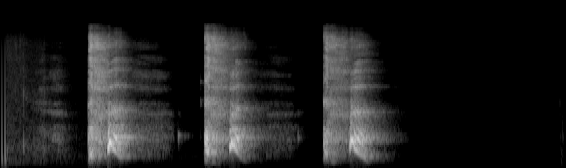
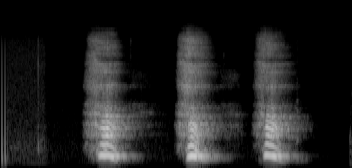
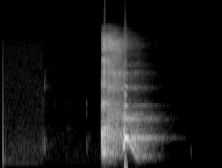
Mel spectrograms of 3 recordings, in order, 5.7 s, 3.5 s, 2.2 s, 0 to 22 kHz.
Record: {"three_cough_length": "5.7 s", "three_cough_amplitude": 26129, "three_cough_signal_mean_std_ratio": 0.31, "exhalation_length": "3.5 s", "exhalation_amplitude": 20150, "exhalation_signal_mean_std_ratio": 0.37, "cough_length": "2.2 s", "cough_amplitude": 29204, "cough_signal_mean_std_ratio": 0.26, "survey_phase": "beta (2021-08-13 to 2022-03-07)", "age": "65+", "gender": "Female", "wearing_mask": "No", "symptom_cough_any": true, "symptom_shortness_of_breath": true, "symptom_fatigue": true, "symptom_onset": "12 days", "smoker_status": "Ex-smoker", "respiratory_condition_asthma": false, "respiratory_condition_other": false, "recruitment_source": "REACT", "submission_delay": "2 days", "covid_test_result": "Negative", "covid_test_method": "RT-qPCR", "influenza_a_test_result": "Negative", "influenza_b_test_result": "Negative"}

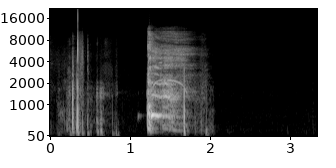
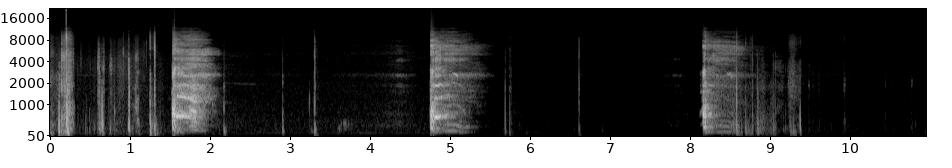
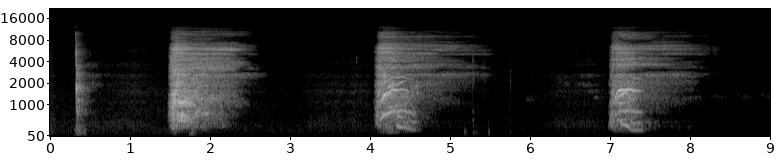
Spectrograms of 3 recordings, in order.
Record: {"cough_length": "3.3 s", "cough_amplitude": 32768, "cough_signal_mean_std_ratio": 0.29, "three_cough_length": "11.0 s", "three_cough_amplitude": 32768, "three_cough_signal_mean_std_ratio": 0.25, "exhalation_length": "9.0 s", "exhalation_amplitude": 16047, "exhalation_signal_mean_std_ratio": 0.37, "survey_phase": "alpha (2021-03-01 to 2021-08-12)", "age": "65+", "gender": "Female", "wearing_mask": "No", "symptom_shortness_of_breath": true, "symptom_onset": "12 days", "smoker_status": "Never smoked", "respiratory_condition_asthma": true, "respiratory_condition_other": false, "recruitment_source": "REACT", "submission_delay": "2 days", "covid_test_result": "Negative", "covid_test_method": "RT-qPCR"}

